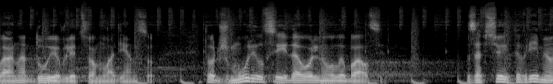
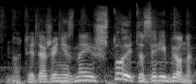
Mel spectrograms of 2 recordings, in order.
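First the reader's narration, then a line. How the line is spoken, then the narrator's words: Exclaiming. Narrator (Russian): воскликнул Рубен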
